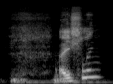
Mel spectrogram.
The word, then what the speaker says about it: Aisling: you pronounce it uh ashley aisling there's no g oh geez i'm gonna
